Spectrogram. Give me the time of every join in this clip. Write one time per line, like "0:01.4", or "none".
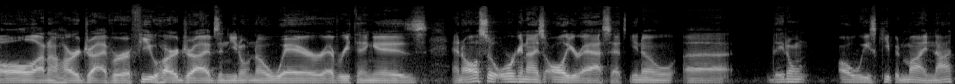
0:06.2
